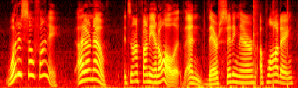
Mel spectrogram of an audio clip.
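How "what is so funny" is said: incredulous indignation. Real, not acted. Angry at laughing audience.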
